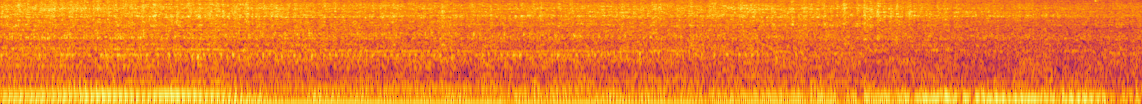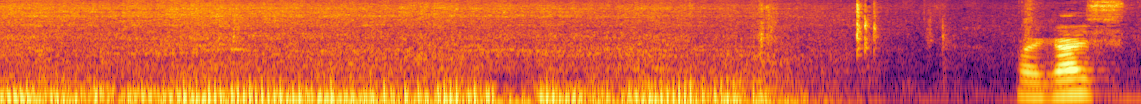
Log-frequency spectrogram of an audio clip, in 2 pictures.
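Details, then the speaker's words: Two-door car with a no-start condition, running after a new part was fitted and plugged in. The engine revs up and settles back without hesitation or misses, pulling cleanly and sounding healthy. "all right let's try and start her up nice and smooth [Music]"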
